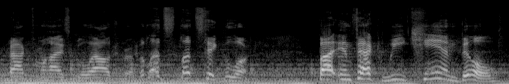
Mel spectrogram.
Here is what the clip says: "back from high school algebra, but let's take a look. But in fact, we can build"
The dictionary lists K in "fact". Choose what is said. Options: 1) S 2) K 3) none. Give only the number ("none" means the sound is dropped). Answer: 2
